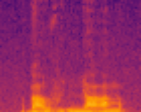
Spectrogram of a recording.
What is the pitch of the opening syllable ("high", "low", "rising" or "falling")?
rising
